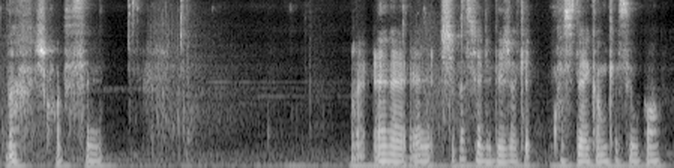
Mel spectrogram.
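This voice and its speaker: A man's voice: mid-range voice, monotone, brisk, slight background noise. Man muttering through a solo game. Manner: muttering to himself, shouting spell words. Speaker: streamer. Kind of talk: casual let's-play commentary.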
